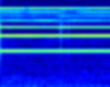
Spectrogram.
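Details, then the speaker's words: Continuity tester buzzer holds a steady high beep, showing a direct short between neutral and earth that was tripping the ELCB/RCCB; the beep stops once the faulty neutral wire is disconnected. "ഈ wire disconnect ചെയ്ത് കഴിഞ്ഞപ്പോൾ നമ്മുടെ beep sound പോയി. അതായത് ന്യൂട്രലും എർത്തും തമ്മിലുള്ള direct shortage മൂലമാണ് ആ ഒരു ട്രിപ്പിംഗ് ഇവിടെ സംഭവിച്ചു കൊണ്ടിരുന്നത്."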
